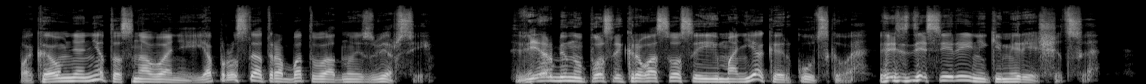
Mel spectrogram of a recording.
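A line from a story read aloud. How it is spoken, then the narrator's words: Skeptical snort. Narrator (Russian): хмыкнул небритый Захаров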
